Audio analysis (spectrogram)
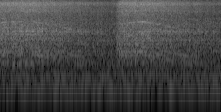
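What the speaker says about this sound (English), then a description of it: "It's a handheld chainsaw." A handheld portable chainsaw runs close by with a steady, loud whine, briefly dipping in pitch midway before revving back up.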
